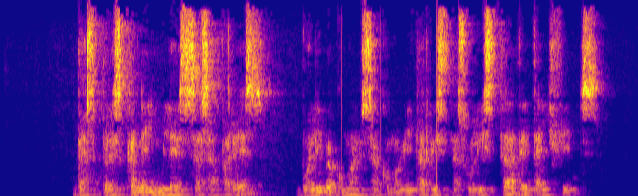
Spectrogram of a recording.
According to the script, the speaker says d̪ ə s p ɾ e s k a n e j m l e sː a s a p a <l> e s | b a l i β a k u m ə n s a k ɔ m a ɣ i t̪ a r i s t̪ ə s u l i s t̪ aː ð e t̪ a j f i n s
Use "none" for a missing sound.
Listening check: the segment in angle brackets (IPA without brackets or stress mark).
ɾ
